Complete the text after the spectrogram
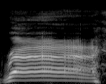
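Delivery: loud high mock roar; monster roar. Monsters roaring at the doctor, mock roar. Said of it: "they're just like".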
